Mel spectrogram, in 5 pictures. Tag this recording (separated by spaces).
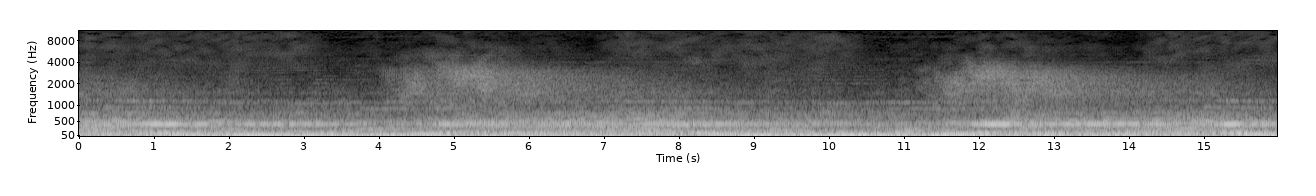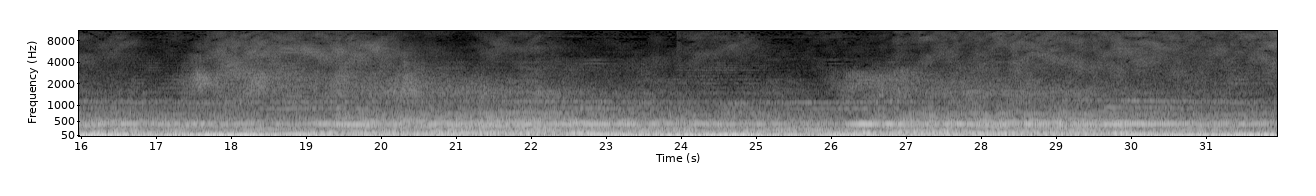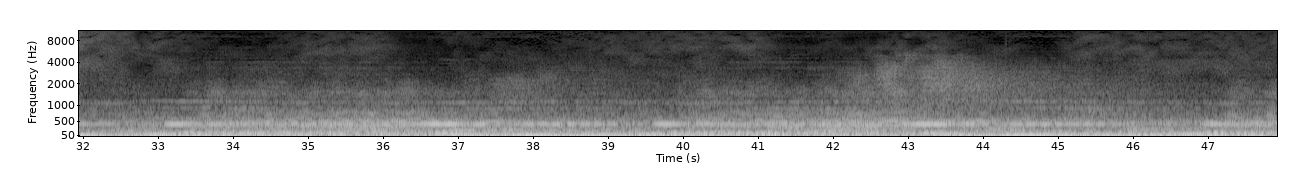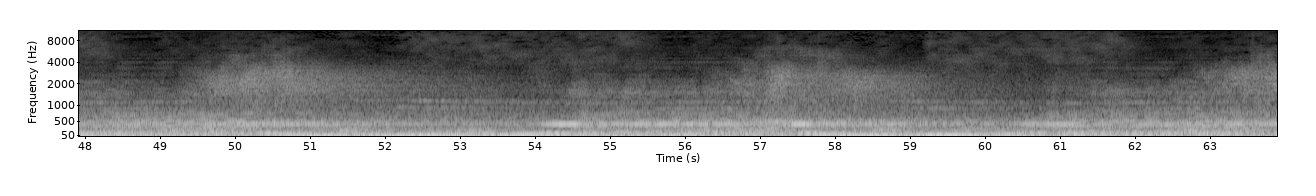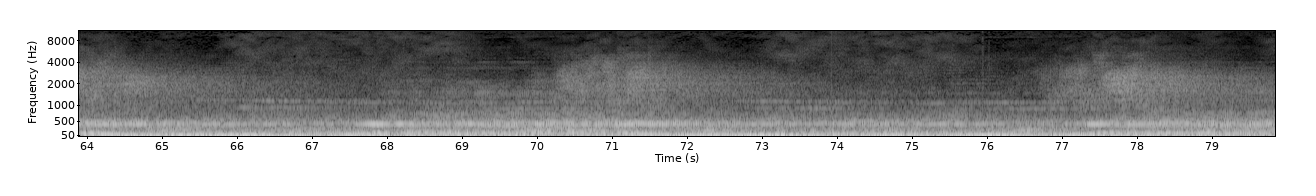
Eerie Atmosphere Ambient Scary Horror Drone Outer-Space Dark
